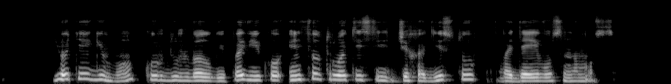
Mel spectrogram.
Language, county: Lithuanian, Marijampolė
